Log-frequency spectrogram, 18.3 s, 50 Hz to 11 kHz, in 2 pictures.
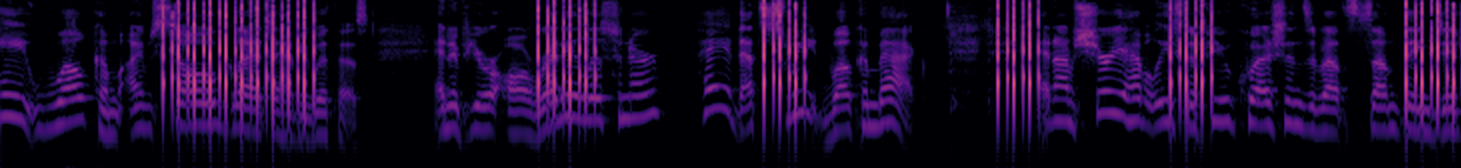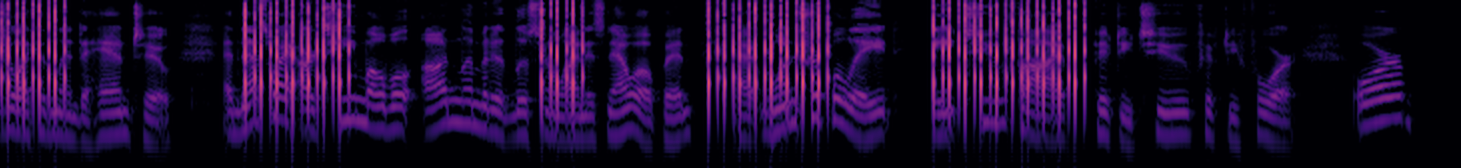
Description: Pulse dialling, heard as clicks on a phone line, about 10 pulses a second, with speech in English. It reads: 0 4 3 3 3 8 7 3 8 0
